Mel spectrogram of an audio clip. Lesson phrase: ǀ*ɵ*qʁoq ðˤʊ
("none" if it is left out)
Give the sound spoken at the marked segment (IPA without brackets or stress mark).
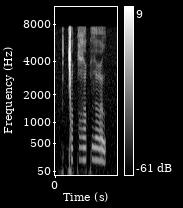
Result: o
